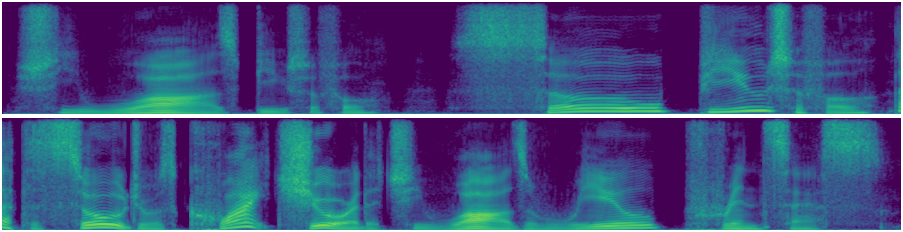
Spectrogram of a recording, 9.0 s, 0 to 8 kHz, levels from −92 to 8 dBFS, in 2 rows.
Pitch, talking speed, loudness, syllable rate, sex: 140 Hz, 115 wpm, -21 LUFS, 2.9 syllables/s, male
